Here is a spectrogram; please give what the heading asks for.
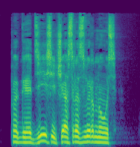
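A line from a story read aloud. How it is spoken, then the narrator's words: Glum, dejected. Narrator (Russian): уныло сказала Джулия, чувствуя себя так, словно кто-то отменил Рождество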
